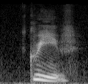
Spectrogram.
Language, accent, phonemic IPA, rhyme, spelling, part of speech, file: English, US, /ɡɹiːv/, -iːv, grieve, verb / noun, En-us-grieve.ogg
- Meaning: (verb) 1. To cause sorrow or distress to 2. To feel very sad about; to mourn; to sorrow for 3. To experience grief 4. To harm 5. To submit or file a grievance (about)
